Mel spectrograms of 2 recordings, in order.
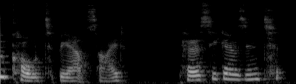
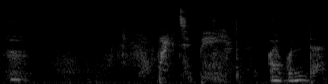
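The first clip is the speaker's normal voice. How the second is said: whisper; 3 semitones lower, 19 dB quieter than usual. A narrator's reading. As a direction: barely breathe the question. Continuing hushed suspense.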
